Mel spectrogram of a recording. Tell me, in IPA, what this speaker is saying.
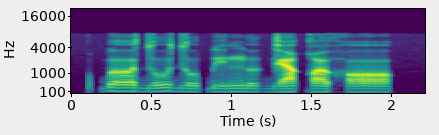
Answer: ɓɤ duduɓiŋɯ ɡɛquhɔ

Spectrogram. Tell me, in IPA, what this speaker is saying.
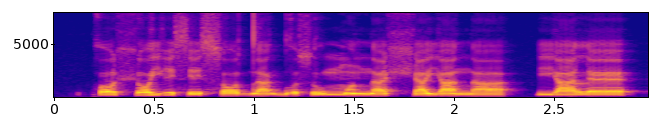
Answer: kɔ˦ ʃɔ˦ji˦˨si˧ sɔ˧da˨ ɡo˨˦su˦mɔ̃˦˨ na˨˦ ʃa˦ja˦˨na˨ | ja˦lɛ˦

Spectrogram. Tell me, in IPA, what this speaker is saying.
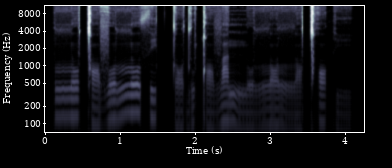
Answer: lːo˧ǀɒ˩vo˧lːo˥ θi˥tːɔ˩du˧ǃɒ˩ βa˥nːo˩lːɔ˧ lːɒ˩ǀʰɔ˥ ki˩

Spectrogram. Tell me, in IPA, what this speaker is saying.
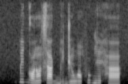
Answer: k͡pi˦ɡɔ˧ɾɔ̃˦ sa˧ɡ͡bi˨ d͡ʒũ˧wɔ̃˧fu˦ ɡĩ˦˨ha˧

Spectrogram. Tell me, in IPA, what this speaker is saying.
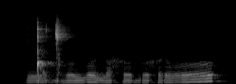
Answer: ŋ͡ǃæɡ͡ǀoː wonɒ hoːboho ɾoː

